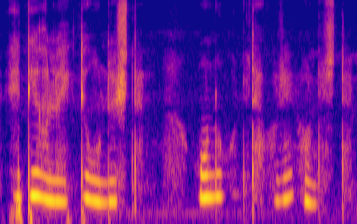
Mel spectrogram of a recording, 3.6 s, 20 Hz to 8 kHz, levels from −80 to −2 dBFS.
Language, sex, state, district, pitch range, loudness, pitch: Bengali, female, Tripura, West Tripura, 235-285 Hz, -16 LUFS, 255 Hz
